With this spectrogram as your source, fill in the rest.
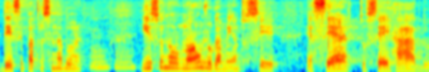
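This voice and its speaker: The intonation is lively. Delivery stays fairly slow. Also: man. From Antonina, Paraná coast, southern Brazil; Paraná, Brazil. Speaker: music researcher; guest. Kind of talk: interview. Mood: calm, explanatory. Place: studio.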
